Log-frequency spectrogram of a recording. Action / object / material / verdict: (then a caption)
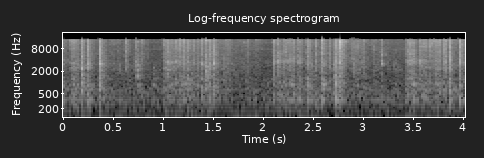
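scrape / chalk block cut with a small knife / chalk / none. A small knife repeatedly scrapes and cuts into a solid white gym chalk block held in the hand, breaking off powdery flakes. The result is a rapid run of bright, dry, crisp scratching and crackling bursts with sharp clicks, short decays, and no low end.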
